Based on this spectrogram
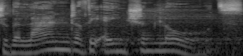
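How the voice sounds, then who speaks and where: In a put-on character voice, a woman speaks at a fairly slow pace with a very deep, low pitch and a solemn tone, with a slight echo and clear background noise. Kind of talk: epic fantasy prophecy narration. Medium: video game. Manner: slow, solemn.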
